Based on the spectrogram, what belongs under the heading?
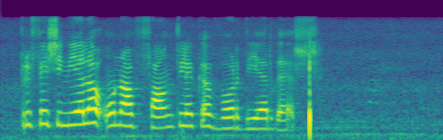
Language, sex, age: Afrikaans, female, 19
